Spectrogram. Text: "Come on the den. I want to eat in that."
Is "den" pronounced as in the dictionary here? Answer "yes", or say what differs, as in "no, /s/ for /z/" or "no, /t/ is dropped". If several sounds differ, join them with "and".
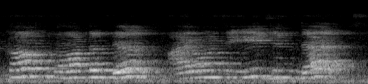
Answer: no, /l/ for /n/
